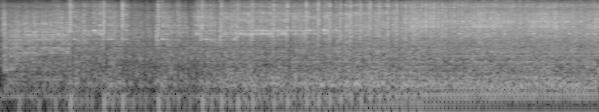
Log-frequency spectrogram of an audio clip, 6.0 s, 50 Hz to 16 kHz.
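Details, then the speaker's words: Toro 38150 snowblower with 8HP Briggs engine, drive and auger disengaged, electric start, choke set halfway: starter churns briefly, engine catches and settles into a steady, regular idle; starts and runs fine. "so i just want to see if the engine runs by itself it's got gas in it"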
